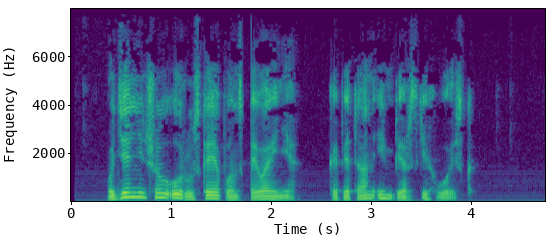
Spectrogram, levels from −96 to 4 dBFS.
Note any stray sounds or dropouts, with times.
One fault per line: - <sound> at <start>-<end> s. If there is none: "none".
- dropout at 1.7-1.8 s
